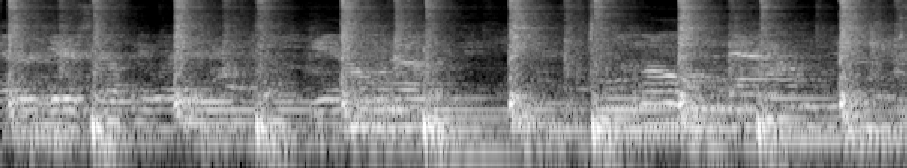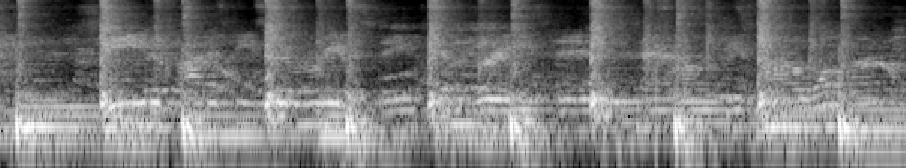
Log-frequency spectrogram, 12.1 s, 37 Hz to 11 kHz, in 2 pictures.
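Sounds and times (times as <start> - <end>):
acoustic guitar: 0.0 - 12.0
drum kit beat: 0.0 - 12.0
upright double bass: 0.0 - 12.0.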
